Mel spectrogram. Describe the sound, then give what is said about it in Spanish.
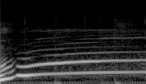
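A person's voice imitates a siren, a single sustained tone that swoops upward at the start and then holds, creeping slightly higher, for over a second. “Quise hacer el ruido de una sirena y no me salió.”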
